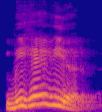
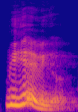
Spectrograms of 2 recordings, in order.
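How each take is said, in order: First: The last syllable is said with full force. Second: The last syllable is said lightly and reduced. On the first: The speaker calls it wrong. "लास्ट word पे भी पूरा focus डाल देते हैं" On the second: The speaker calls it right. "बोलना क्या है"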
